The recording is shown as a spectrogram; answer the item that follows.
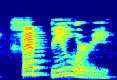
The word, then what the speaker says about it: February: Jadi di apa itu huruf bulan itu Januari dan Februari ini bisa menggunakan pola ditekankan pada silabel awal ya. January, February.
